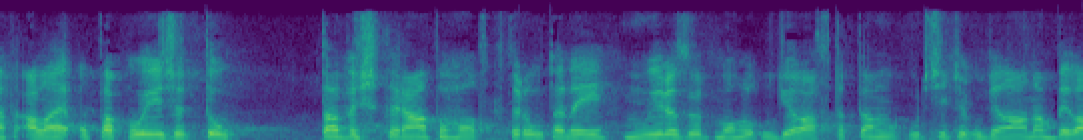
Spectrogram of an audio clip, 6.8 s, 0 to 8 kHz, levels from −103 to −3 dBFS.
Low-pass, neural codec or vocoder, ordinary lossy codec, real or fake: 7.2 kHz; codec, 24 kHz, 1 kbps, SNAC; AAC, 32 kbps; fake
